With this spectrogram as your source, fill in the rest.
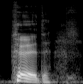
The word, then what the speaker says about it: could: c que en donde no se va a pronunciar la l could y luego tenemos el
